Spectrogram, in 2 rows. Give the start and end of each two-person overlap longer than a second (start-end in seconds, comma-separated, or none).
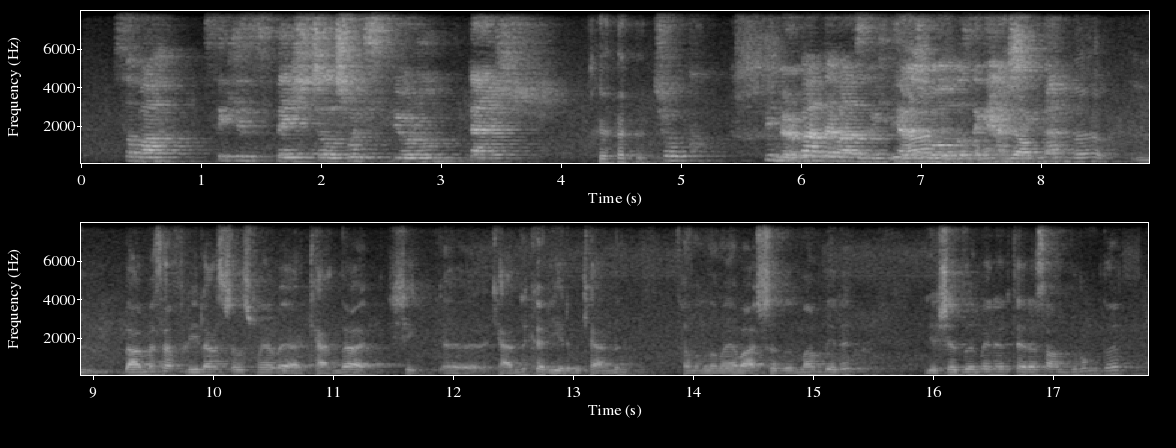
6.8-8.2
